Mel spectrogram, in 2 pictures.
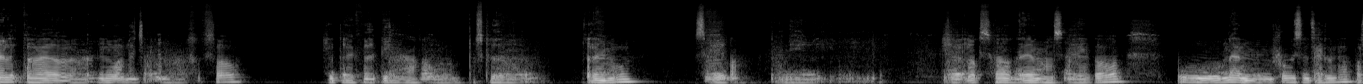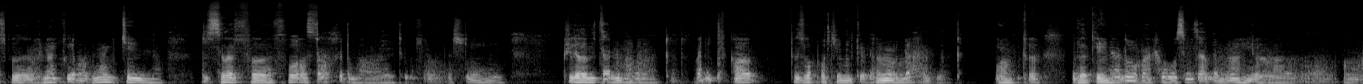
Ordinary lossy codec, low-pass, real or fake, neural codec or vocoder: none; none; fake; codec, 44.1 kHz, 1.7 kbps, Pupu-Codec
